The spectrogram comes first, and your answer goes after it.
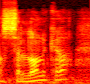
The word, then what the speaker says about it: Thessaloniki: Yeah, that is the striker from PAOK Thessaloniki, or Salonika, as it is sometimes pronounced.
